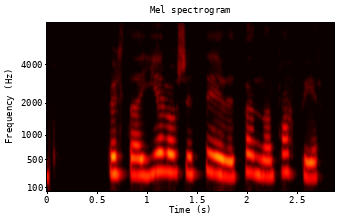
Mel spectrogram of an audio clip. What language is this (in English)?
Icelandic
